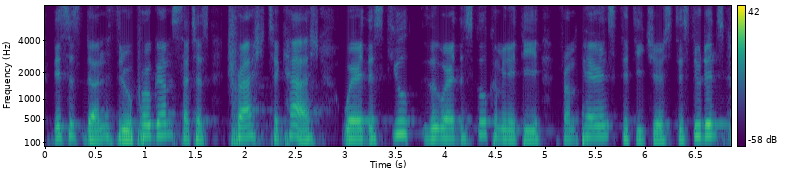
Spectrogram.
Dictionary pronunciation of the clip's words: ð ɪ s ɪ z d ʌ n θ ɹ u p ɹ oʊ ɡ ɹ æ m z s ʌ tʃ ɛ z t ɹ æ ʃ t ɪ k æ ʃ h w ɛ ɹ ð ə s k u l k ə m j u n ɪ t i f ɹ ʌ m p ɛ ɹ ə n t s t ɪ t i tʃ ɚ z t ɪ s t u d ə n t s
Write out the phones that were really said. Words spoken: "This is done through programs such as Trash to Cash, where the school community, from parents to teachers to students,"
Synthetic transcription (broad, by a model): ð ɪ s ɪ z d ʌ n θ ɹ u p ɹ oʊ ɡ ɹ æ m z s ʌ tʃ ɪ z t ɹ æ ʃ t ɪ k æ ʃ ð w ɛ ɹ ð ə s k u l k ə m j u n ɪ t i f ɹ ʌ m p ɛ ɹ ə n t s t ɪ t i tʃ ɚ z t ɪ s t u d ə n t s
